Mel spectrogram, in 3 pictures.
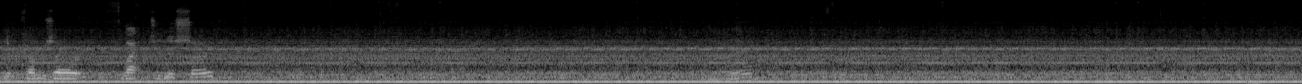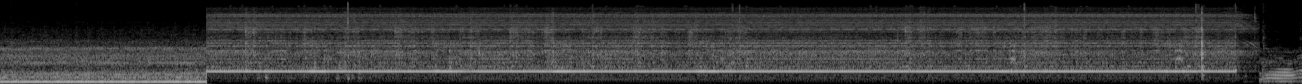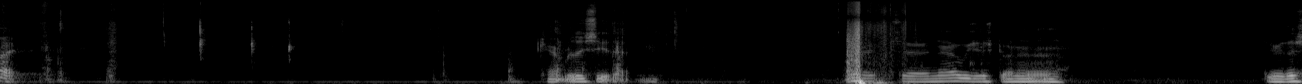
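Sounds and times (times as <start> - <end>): electric drill running: 0.2 - 25.7.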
